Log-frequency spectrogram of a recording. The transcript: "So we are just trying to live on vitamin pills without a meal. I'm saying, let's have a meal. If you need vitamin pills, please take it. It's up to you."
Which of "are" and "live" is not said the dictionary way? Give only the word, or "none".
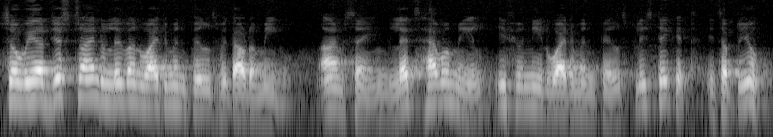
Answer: none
